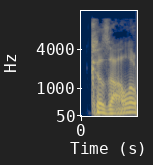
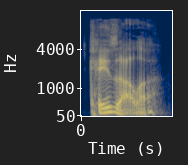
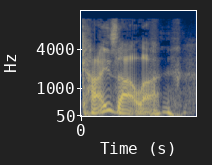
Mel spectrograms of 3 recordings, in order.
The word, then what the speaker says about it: Kaizala: Word yeah although I think you pronounced Gazala wrong I think it's cos Allah what is it Kai's Allah it depends on who you ask it's magic let's just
